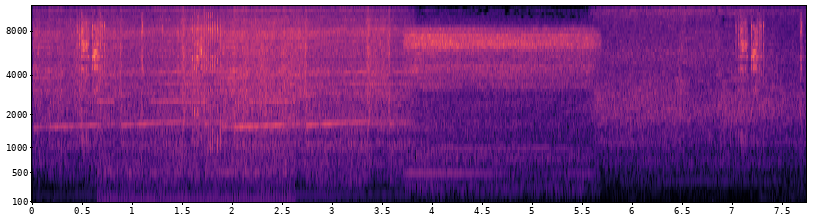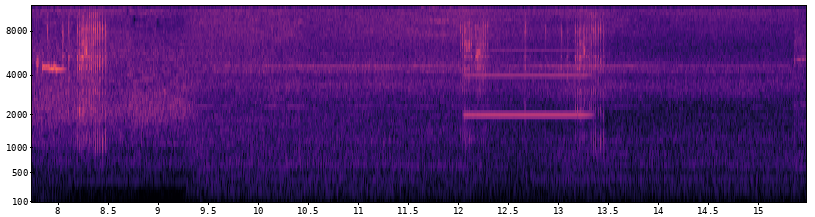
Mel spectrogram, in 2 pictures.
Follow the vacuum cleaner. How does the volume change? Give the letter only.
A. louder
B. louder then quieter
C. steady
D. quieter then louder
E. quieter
E.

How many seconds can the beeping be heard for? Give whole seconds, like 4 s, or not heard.
4 s.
